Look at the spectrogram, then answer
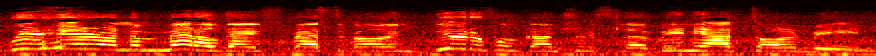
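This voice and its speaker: A woman's voice: high voice, brisk. A young woman interviewing people on a handheld mic outdoors at a festival at night, playful and teasing, with frequent laughs. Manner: giggly, teasing, animated. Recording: noisy crowded outdoor festival recording. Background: crowd chatter and noise.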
